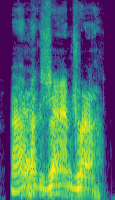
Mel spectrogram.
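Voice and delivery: high-pitched cawing bird voice; raven's call. A narrator's reading. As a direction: squawk the name like a raven. Raven calls back to its owner.

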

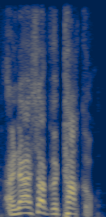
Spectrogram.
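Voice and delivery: put-on high toddler showing off toys; small child's voice. A narrator's reading. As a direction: announce it in a little boy's high voice. Toddler shows off toy starfighters.

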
